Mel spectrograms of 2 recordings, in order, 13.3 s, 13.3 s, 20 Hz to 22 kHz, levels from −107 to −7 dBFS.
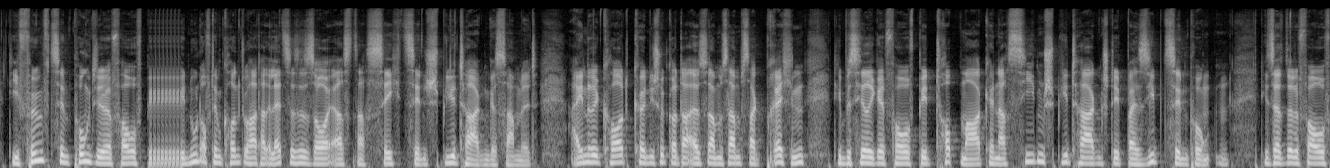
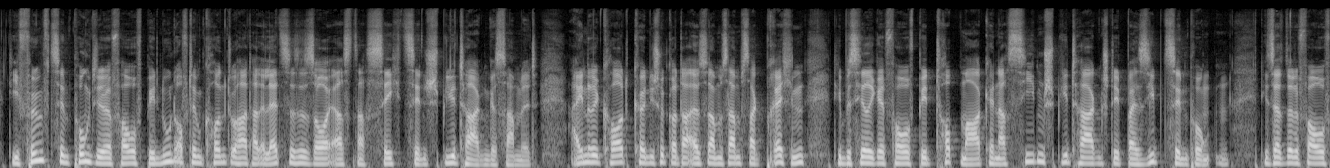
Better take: second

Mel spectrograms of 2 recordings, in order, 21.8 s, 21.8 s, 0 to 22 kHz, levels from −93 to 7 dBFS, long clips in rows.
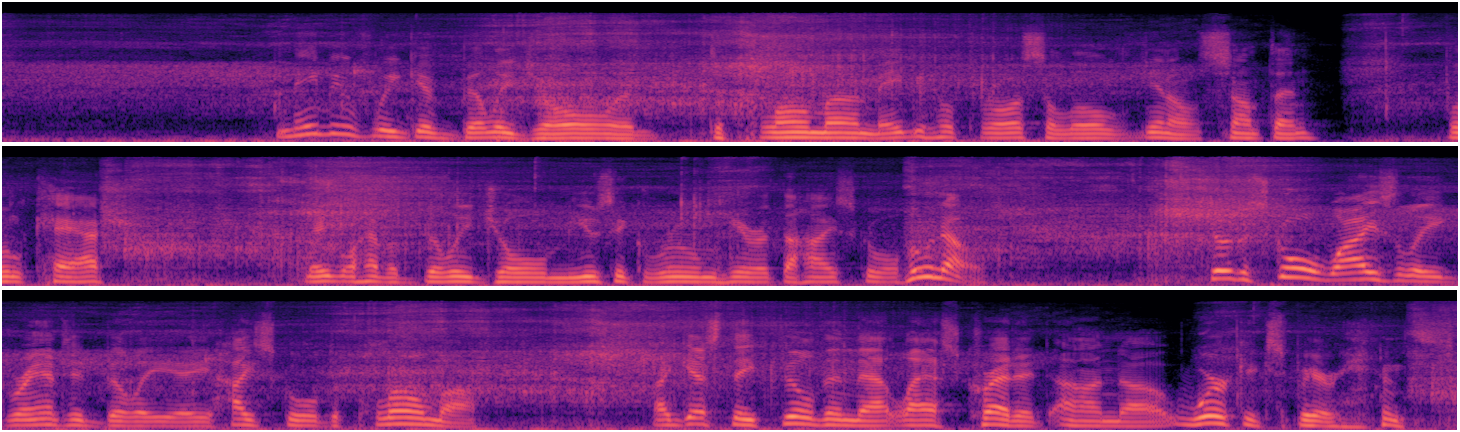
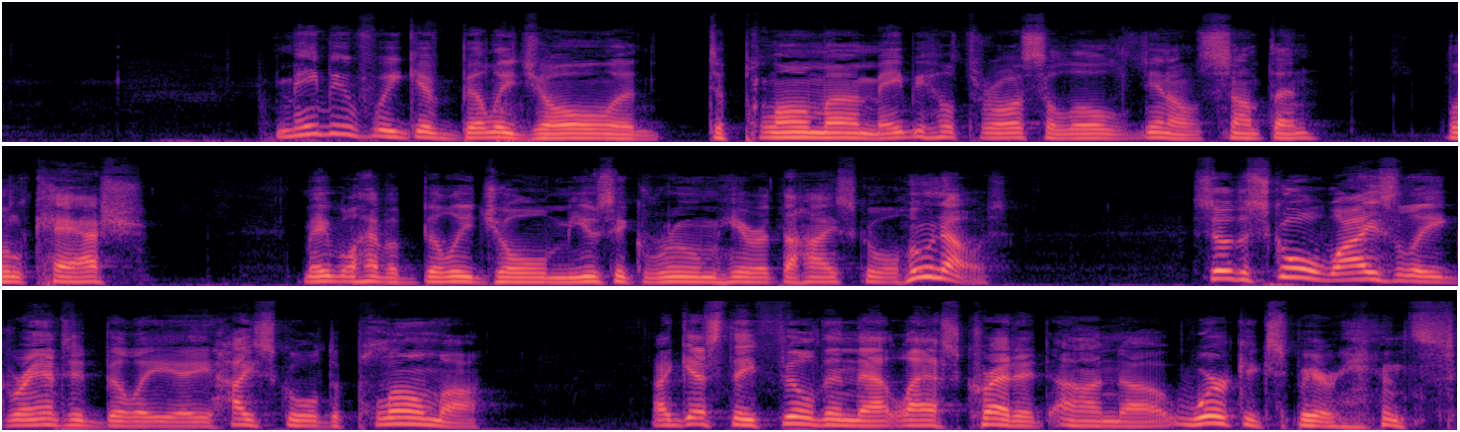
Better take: second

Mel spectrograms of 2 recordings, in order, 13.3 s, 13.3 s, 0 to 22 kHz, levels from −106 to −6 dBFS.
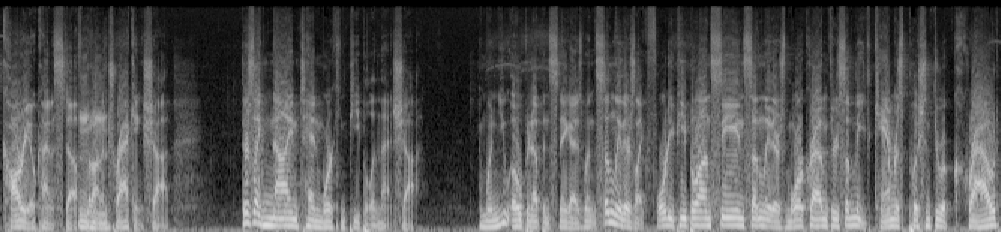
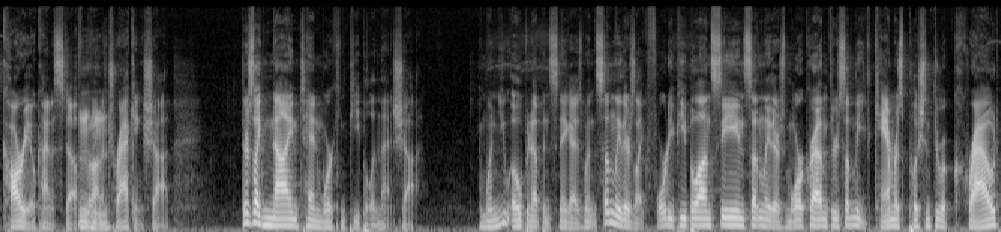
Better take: second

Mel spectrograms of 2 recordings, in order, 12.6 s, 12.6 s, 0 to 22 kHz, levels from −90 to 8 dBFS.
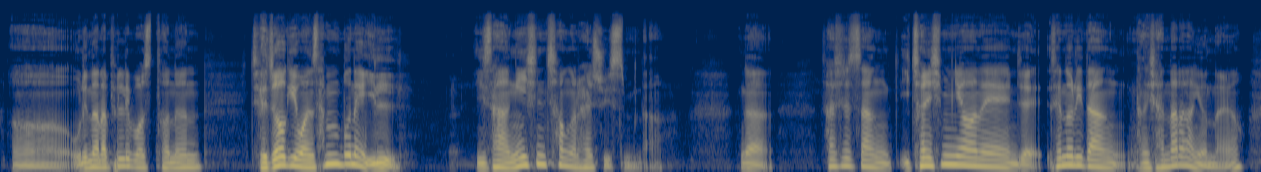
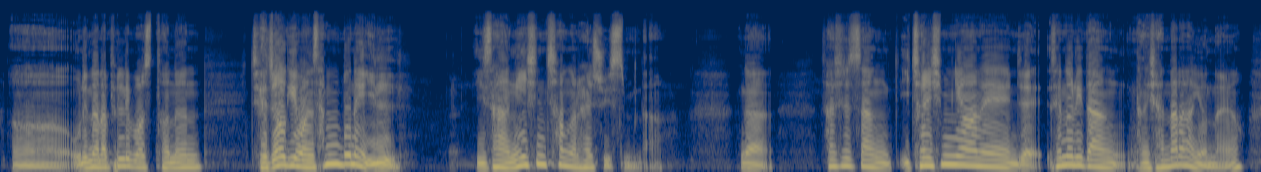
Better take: first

